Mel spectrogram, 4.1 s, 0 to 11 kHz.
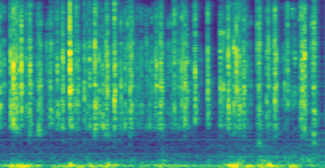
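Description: Fingertips of both hands type continuously on a 60% MOD-L mechanical keyboard with linear switches, a black aluminum case, and white and black ABS keycaps. Rapid, bright clacks overlap in a steady stream, each keystroke short and crisp with a slight low thud beneath.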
